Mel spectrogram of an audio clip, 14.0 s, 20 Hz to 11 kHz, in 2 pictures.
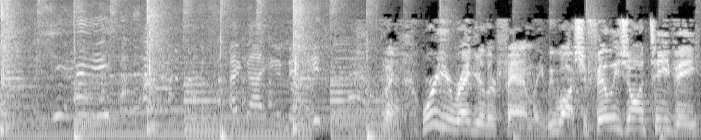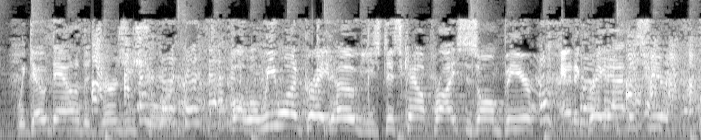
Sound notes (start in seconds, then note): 7.7 laughter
